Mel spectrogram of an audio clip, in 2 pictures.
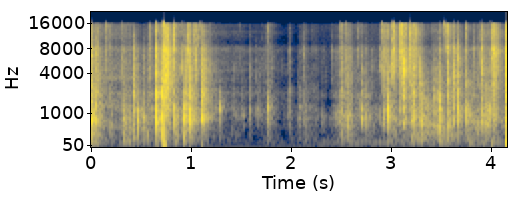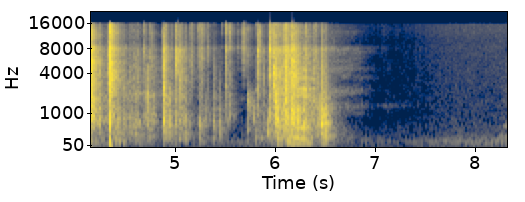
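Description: Thin plastic blister-pack tray crinkling and crackling as an action figure's gun is popped out of it. It comes in two spells of handling with a gap of about a second between, then stops suddenly.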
